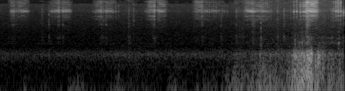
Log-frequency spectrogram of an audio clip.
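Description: Rubbing and scraping, faint at first and growing much louder about three seconds in, as a climber's gloved hands and gear move against a beech trunk close to the microphone.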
